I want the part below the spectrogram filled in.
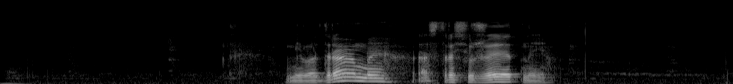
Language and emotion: Russian, sad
